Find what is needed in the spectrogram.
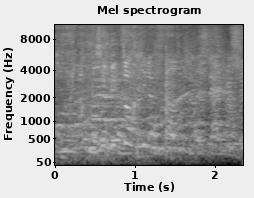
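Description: Background chatter of several children talking at once, softer than the speech around it.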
